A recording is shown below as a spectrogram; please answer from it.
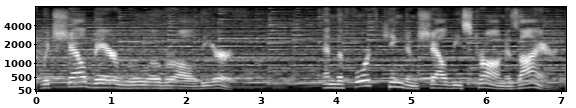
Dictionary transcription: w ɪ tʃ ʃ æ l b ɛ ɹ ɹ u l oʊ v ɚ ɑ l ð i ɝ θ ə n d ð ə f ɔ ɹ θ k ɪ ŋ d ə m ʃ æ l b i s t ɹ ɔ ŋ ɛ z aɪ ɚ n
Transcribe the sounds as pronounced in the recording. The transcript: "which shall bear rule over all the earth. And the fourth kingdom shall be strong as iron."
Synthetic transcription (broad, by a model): w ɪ tʃ ʃ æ l b ɛ ɹ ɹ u oʊ v ɚ ɑ l ð i ɝ θ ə n ð ə f ɔ ɹ θ k ɪ ŋ d ə m ʃ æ l b i s t ɹ ɔ ŋ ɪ z aɪ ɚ n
